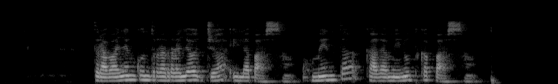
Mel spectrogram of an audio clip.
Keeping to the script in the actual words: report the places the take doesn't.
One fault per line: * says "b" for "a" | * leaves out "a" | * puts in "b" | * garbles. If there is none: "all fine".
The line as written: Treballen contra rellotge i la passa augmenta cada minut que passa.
all fine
